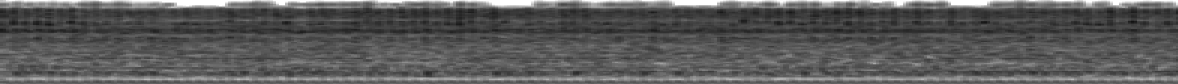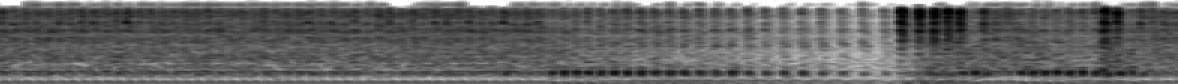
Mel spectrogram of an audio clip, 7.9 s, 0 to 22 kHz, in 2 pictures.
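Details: Troy-Bilt Pony lawn tractor single-cylinder engine after valve adjustment, fixing locked motor and safety switch no-start, fresh SAE30 oil; charging 13.35 V. Steady even idle thump, then load as it moves off: normal idle.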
